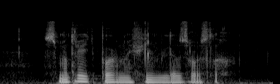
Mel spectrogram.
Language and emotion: Russian, neutral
